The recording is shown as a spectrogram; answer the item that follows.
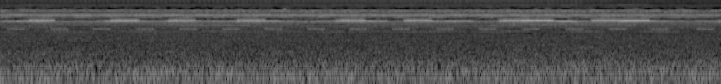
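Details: Crickets in a serene park as evening falls, their gentle chirping a dense high-pitched chorus with repeated short pulses and a slight swell in loudness near the end.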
